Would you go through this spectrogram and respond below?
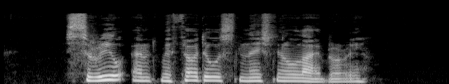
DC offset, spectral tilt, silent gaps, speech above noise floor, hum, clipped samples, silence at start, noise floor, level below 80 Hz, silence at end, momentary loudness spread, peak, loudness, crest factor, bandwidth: under 0.1%; -5.5 dB/octave; none; 50 dB; none; under 0.1%; 0.65 s; -64 dBFS; -52 dBFS; 0.85 s; 11 LU; 0 dBFS; -15 LUFS; 16 dB; 11.5 kHz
